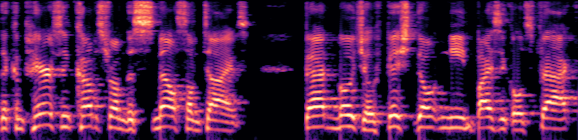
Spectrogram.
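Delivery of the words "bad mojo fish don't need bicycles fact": ordinary talk, nothing marked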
